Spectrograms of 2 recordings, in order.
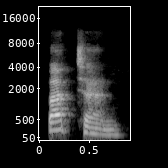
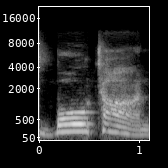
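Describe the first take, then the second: First: The first vowel is a short 'u'. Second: The first vowel sounds like an 'o'. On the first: The speaker calls it right. "It's the short U" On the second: The speaker calls it wrong. "some Japanese uh, pronounce this botan, but it's not botan"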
